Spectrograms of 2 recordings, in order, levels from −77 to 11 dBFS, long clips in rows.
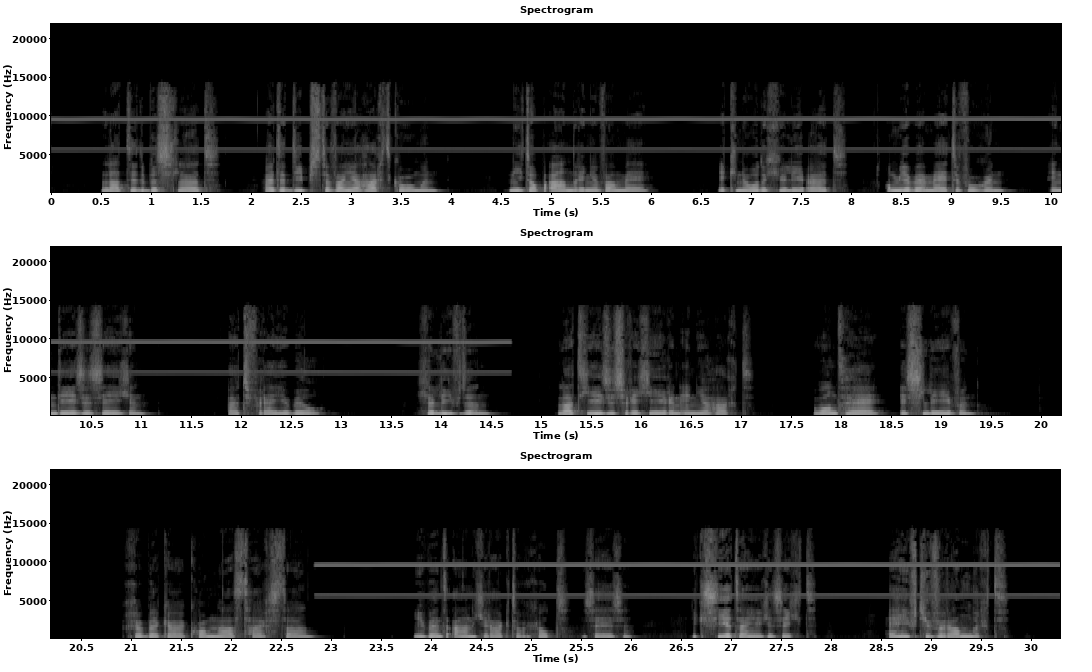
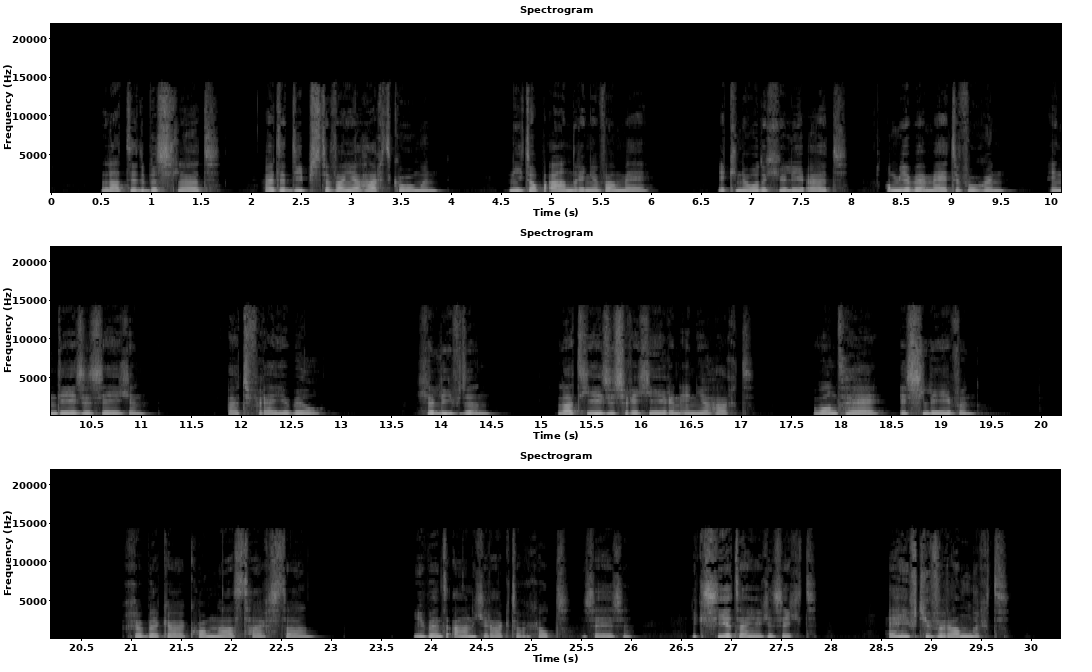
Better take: second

